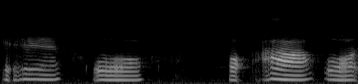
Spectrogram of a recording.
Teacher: যেসব স্বরধ্বনি উচ্চারণের সময় ঠোঁট বেশি খোলে সেগুলোকে বলে বিবৃত স্বরধ্বনি। যেমন অ আ অ এগুলো বিবৃত স্বরধ্বনি।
